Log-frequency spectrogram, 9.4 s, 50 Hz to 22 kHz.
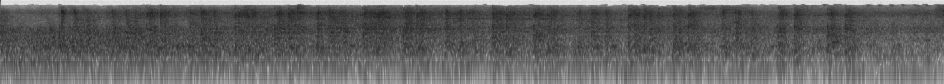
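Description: A JR West 223 series six-car electric train pulls into the station and runs past, its wheels clacking over rail joints.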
